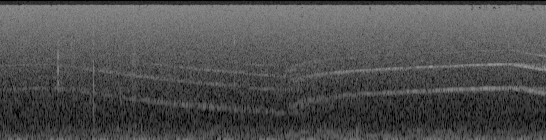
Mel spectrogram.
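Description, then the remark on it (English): An emergency vehicle siren wails in long, sweeping rises and falls, faint beneath a steady wash of background noise, with no voices present. “That despite what's going on in the world, sirens and viruses and everything else”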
